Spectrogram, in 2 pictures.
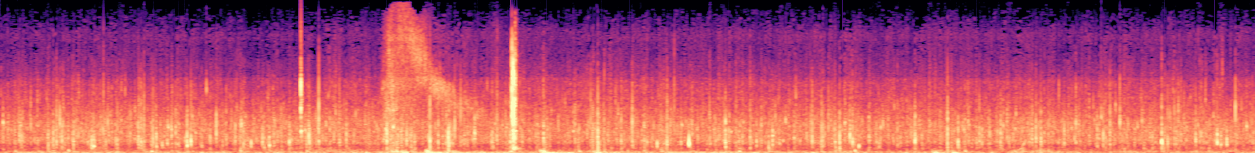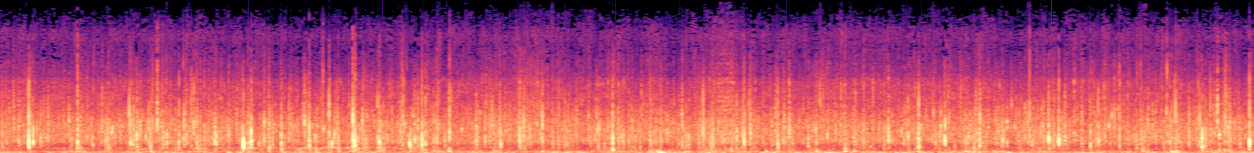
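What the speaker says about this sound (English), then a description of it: "I'm thinking I'm getting rained out here" Rain falling during a canoe trip at Tippy Dam, a dense steady hiss of drops pattering on water and surfaces, continuous and fairly faint outdoors with occasional sharper taps.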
